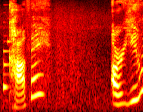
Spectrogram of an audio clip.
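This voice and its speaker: A woman's voice: sits high, wildly swooping pitch, slow, noisy background, exaggerated voice. A woman voicing a proud, young-sounding scholar who talks like an elder, with formal, old-fashioned diction, in an anime-style video game. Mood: proud, inquisitive.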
